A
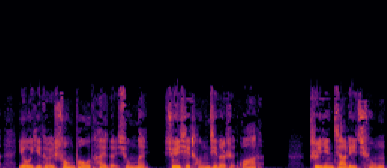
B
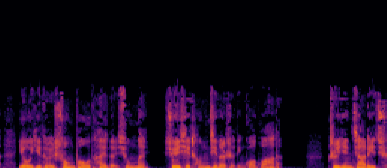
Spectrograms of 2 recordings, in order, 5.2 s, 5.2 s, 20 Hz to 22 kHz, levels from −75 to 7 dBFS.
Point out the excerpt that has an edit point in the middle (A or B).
A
